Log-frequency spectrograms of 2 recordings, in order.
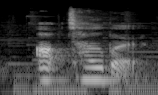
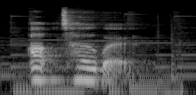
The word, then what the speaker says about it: October: 4 tháng cuối năm thì đều tuân theo quy luật là có 3 âm tiết và trọng âm nhấn vào âm tiết số 2 nhé.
